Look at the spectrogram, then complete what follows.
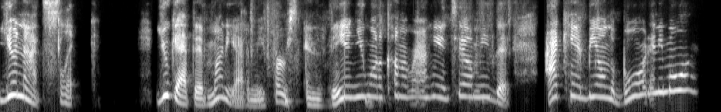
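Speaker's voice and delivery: high-toned voice, climbing up in pitch. Retelling what a woman said about being taken off the board, high-toned voice. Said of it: "but in a high tone way".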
